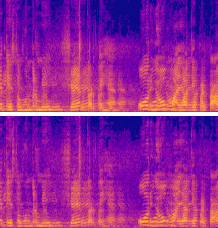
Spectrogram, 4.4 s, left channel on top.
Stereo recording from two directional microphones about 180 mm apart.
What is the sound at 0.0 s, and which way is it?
A woman's voice, 15° left (ahead or behind).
